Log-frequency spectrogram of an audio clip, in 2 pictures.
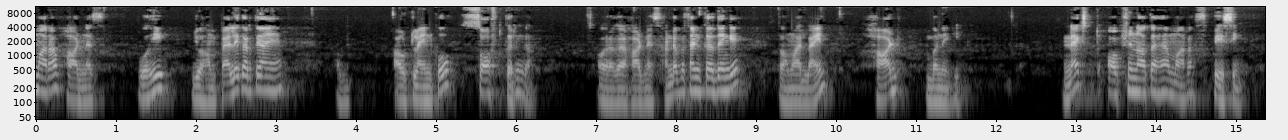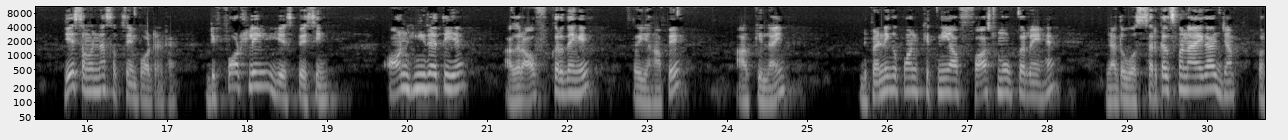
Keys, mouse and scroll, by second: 6.5 click, 11.7 click, 23.8 click, 27.0 click, 29.2 click.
